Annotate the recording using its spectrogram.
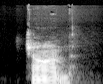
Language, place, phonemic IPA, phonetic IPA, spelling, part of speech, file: Hindi, Delhi, /t͡ʃɑːnd̪/, [t͡ʃä̃ːn̪d̪], चांद, noun, LL-Q1568 (hin)-चांद.wav
- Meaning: alternative form of चाँद (cā̃d, “moon”)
